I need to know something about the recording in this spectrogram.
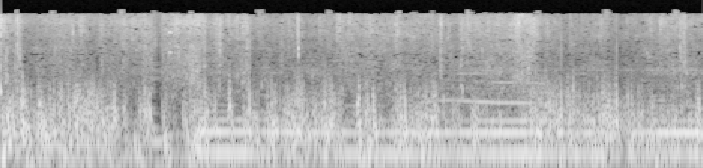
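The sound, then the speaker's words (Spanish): A new Russian nuclear submarine entering the water for the first time at its launch, a little over a year ago: a windy, rumbling outdoor roar, then a deep, steady horn-like tone that sounds loudly and holds for several seconds under the noise. “Esto que escuchas es el momento en el que entró en el agua por primera vez hace poco más de un año.”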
